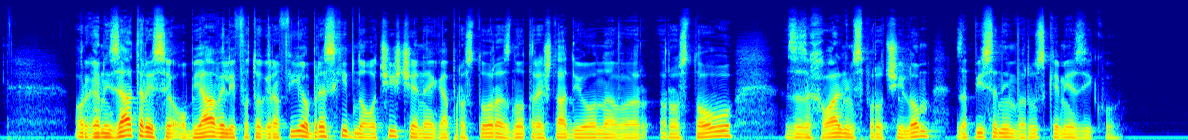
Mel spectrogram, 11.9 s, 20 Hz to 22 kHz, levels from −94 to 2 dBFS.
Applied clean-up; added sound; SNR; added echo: none; none; none; none.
